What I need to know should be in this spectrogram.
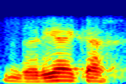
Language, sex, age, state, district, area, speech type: Marathi, male, 18-30, Maharashtra, Wardha, urban, conversation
